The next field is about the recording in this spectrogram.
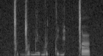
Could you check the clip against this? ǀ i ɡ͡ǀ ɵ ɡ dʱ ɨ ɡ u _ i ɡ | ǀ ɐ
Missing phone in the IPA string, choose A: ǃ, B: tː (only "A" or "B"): B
